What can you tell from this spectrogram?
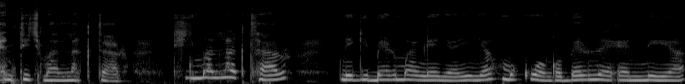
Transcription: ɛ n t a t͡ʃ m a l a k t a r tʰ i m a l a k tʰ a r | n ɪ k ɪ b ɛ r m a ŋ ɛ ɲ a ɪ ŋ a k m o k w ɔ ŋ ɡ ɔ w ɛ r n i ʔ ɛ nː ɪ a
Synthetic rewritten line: ɛ n t i t͡ʃ m a l a k t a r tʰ i m a l a k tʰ a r | n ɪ ɡ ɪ b ɛ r m a ŋ ɛ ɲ a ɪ ɲ a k m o k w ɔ ŋ ɡ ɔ b ɛ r n ɛ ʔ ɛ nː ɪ a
